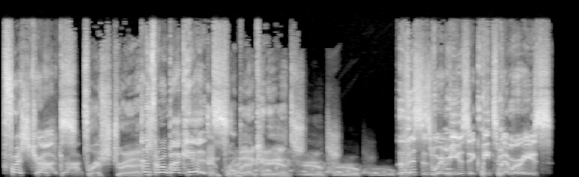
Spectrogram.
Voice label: Vocals radio voice sweeper fresh tracks and throwback hits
